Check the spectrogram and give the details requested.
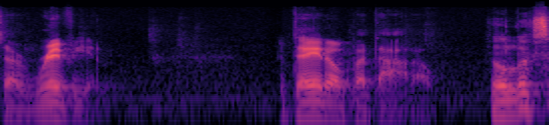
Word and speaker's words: Rivian: speak too much English and just call it rivian so I need to say rivian from now on okay you know there were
